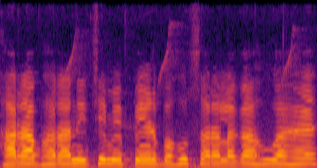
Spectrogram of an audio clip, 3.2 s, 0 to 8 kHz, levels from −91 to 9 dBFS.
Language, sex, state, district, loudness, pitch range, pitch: Hindi, female, Jharkhand, Garhwa, -17 LUFS, 215-225 Hz, 220 Hz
